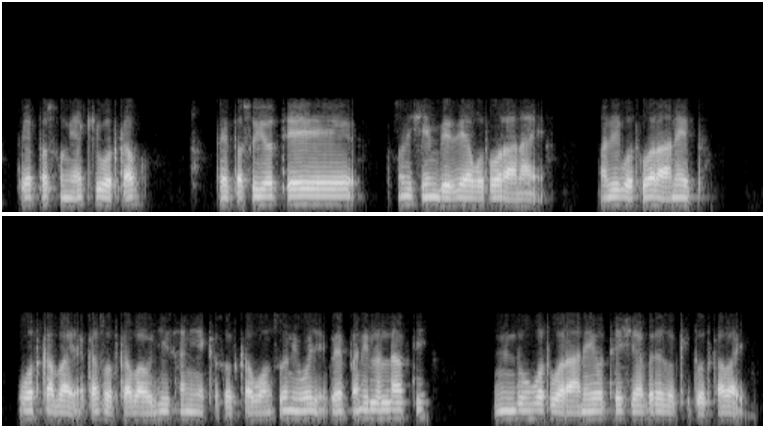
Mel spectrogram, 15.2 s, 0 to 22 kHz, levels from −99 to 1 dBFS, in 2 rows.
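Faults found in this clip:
iLBC codec, whole clip. Narrowband speech, band roughly 200 Hz to 3.5 kHz. Plainly audible roughness, synthetic edge. Independent frame-by-frame excitation coding. Frame timing fits 30 ms mode, bitrate around 13.3 kbps. Nothing above 3.5 kHz survives.

Lost iLBC frames, 9.36 to 9.39 s and 13.71 to 13.75 s. Brief held, buzzy vowel-like fill. Each gap fits one lost 30 ms frame. Decoder concealment repeats last pitch cycle plus noise. Speech recovers immediately after each gap, frames being self-contained.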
